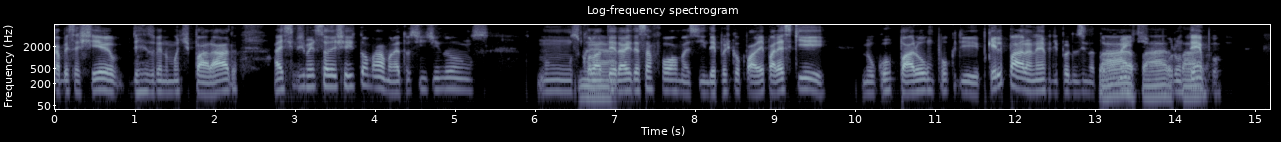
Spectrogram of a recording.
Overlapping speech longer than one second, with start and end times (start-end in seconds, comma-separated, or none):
13.0-14.4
